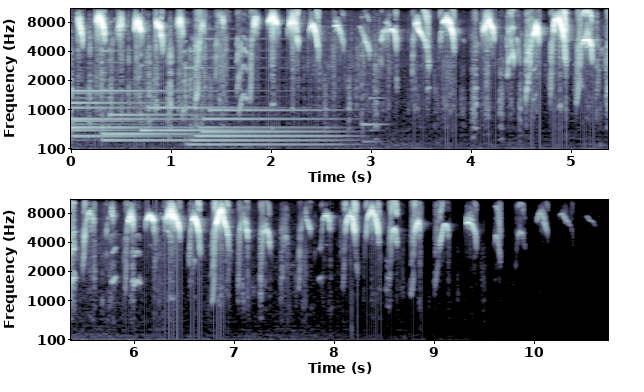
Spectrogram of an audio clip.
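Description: Newborn otter pups squeaking while nursing: a dense run of short, very high chirps, several a second, overlapping one another and fading away near the end. Soft music with held notes plays under them for the first three seconds.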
